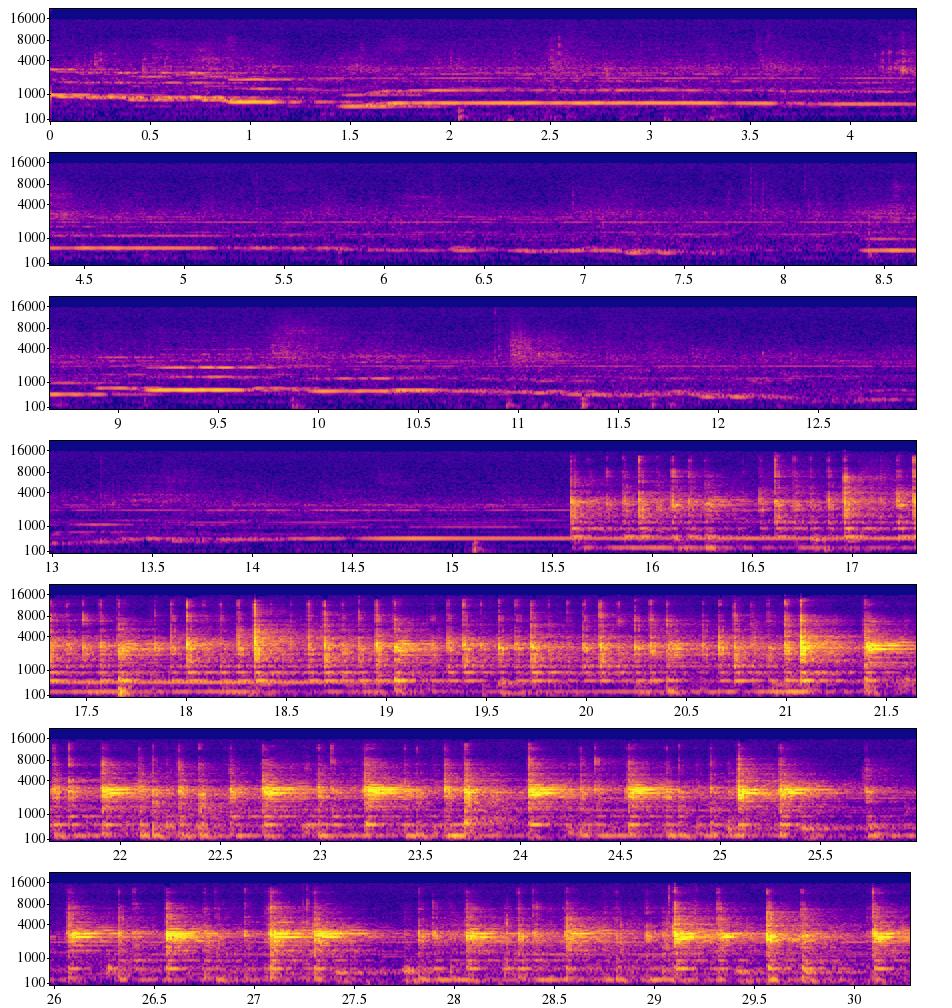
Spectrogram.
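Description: Indian classical music for dance: a solo flute plays a slow, gliding melody, then about halfway through a steady drone and drum rhythm come in and the music grows louder.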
